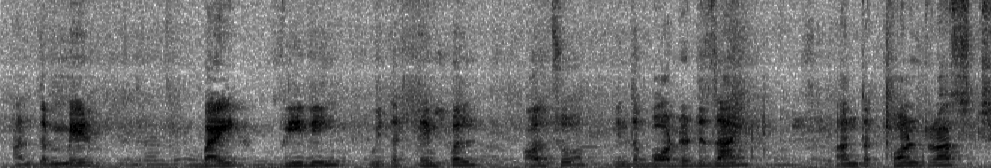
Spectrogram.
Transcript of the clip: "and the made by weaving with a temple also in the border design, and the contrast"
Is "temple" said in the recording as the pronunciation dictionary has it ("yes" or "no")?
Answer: yes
